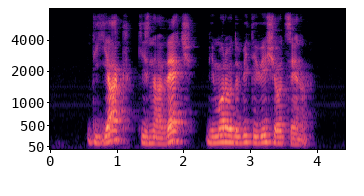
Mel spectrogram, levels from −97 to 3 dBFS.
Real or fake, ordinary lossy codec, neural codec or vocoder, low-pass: real; none; none; 7.2 kHz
